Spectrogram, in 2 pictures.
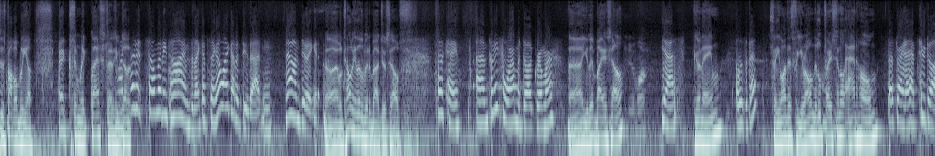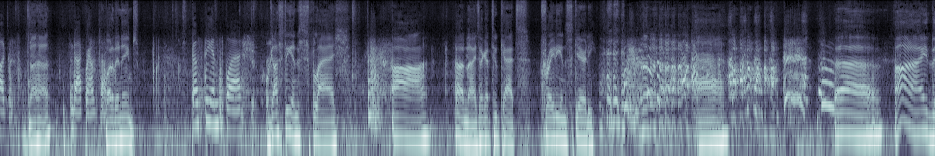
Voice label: Caller - Answering Machine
